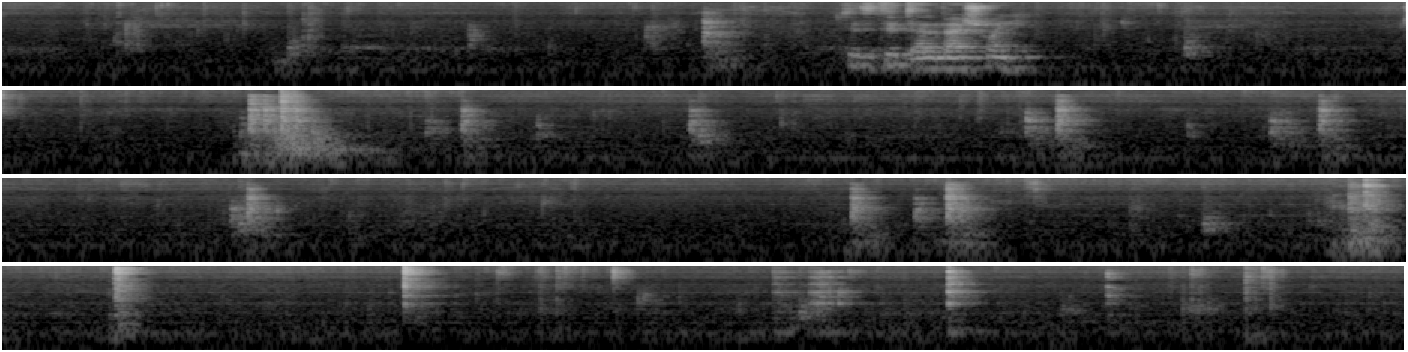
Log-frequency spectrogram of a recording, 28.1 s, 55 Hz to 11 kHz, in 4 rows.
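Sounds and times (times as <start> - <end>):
utensils clinking against pot and dishes: 3.4 - 4.0, 8.2 - 9.5, 20.6 - 21.9, 24.9 - 26.0.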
